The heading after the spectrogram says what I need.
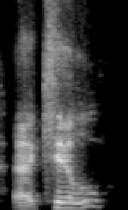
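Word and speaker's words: cill: Kill, C-I-L-L, or Kel, C-E-L-L, or C-E-A-L-L, Kiel, a church from Kella, originally pronounced Kella, K-E-L-L-A.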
